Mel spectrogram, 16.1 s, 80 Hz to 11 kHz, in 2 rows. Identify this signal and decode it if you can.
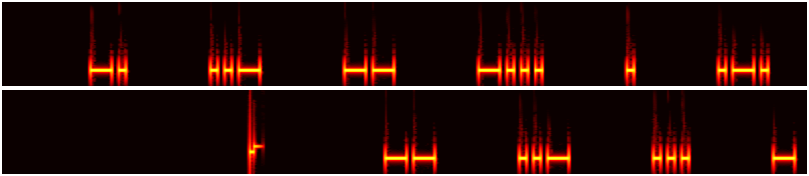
Morse code, heard as a keyed tone, about 17 wpm, spaced as for 8 wpm, 700 Hz. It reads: NUMBER MUST
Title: 4x Character Spacing - Top 300 Words - 17wpm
